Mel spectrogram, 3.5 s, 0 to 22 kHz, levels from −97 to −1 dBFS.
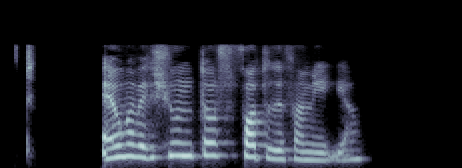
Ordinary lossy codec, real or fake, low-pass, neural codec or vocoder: MP3, 64 kbps; fake; 7.2 kHz; codec, 16 kHz, 4 kbps, X-Codec, HuBERT features, trained on general audio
